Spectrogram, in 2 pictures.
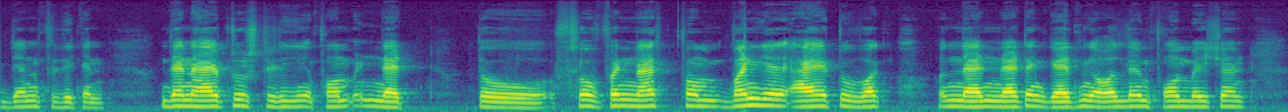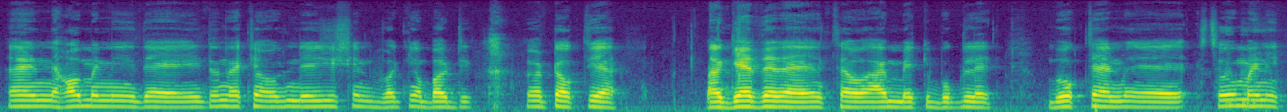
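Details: Adult male with ataxia for about eight years, gradual slow onset, with impaired speech; ataxic dysarthria.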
